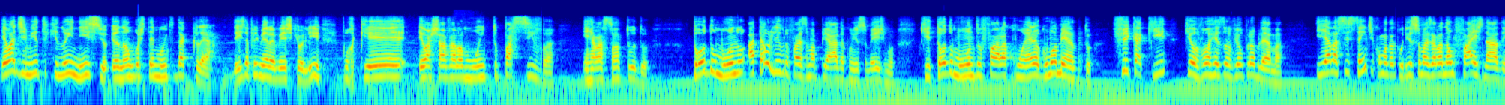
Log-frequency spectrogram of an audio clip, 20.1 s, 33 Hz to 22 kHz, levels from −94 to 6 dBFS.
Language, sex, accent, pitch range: Portuguese, male, Brazilian, 160-220 Hz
